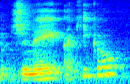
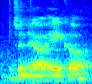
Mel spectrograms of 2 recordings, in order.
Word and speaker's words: Janelle Aiko: Best rap song, Calibration, Common, featuring Janae Akiko. That's how you say her name? Janelle Aiko.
